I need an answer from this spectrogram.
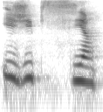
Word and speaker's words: égyptien: Un homme, il est égyptien. T-I-E-N, on le prononce sien. C'est pas chien, c'est l'anglais, non, sien.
